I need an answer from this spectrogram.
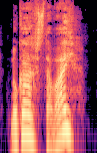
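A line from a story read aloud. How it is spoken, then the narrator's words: Indignant lowing. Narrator (Russian): тот возмущенно замычал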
